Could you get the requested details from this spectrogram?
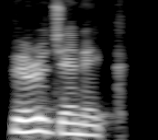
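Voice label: "pyrogenic", Indian English; Dictionary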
